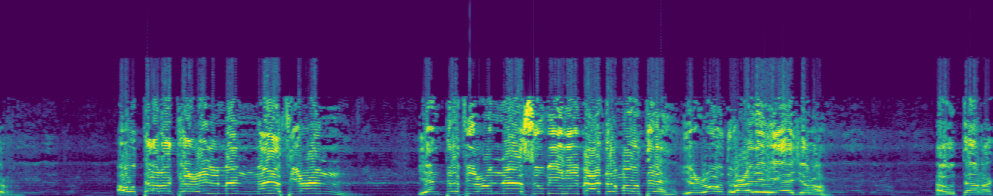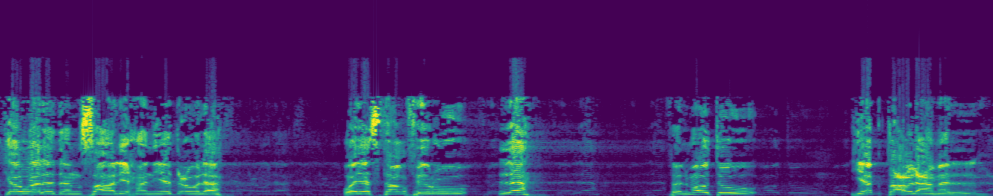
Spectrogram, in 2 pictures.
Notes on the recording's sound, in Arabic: سجلت هذه الخطبة في *مسجد الإمام الوادعي* رحمه الله *بالديس الشرقية.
